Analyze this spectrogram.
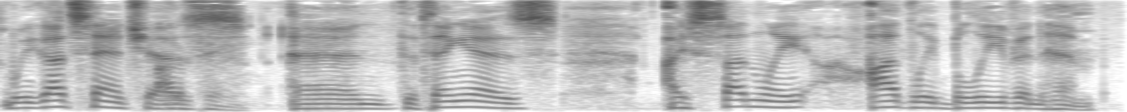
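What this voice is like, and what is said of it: Philadelphia-area accent. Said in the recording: “You got an accent? You know, are you from Philly? ... I'm from outside of Philly. I'm from Delaware County.”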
